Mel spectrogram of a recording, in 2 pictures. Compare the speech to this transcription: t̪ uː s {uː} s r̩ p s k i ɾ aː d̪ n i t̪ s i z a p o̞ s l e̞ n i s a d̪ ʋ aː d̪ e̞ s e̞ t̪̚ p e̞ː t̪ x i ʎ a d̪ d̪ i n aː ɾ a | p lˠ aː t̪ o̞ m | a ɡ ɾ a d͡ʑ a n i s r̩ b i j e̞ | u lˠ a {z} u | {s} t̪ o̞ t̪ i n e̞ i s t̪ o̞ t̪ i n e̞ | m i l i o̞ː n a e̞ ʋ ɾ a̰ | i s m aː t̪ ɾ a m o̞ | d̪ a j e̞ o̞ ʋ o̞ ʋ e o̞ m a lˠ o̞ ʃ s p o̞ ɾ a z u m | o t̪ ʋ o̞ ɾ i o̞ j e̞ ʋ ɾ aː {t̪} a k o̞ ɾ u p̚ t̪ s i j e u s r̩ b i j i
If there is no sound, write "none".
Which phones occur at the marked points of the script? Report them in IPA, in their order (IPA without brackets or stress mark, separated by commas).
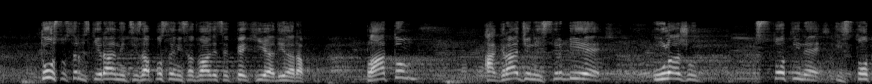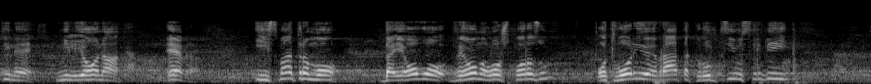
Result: u, ʒ, s, t̪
